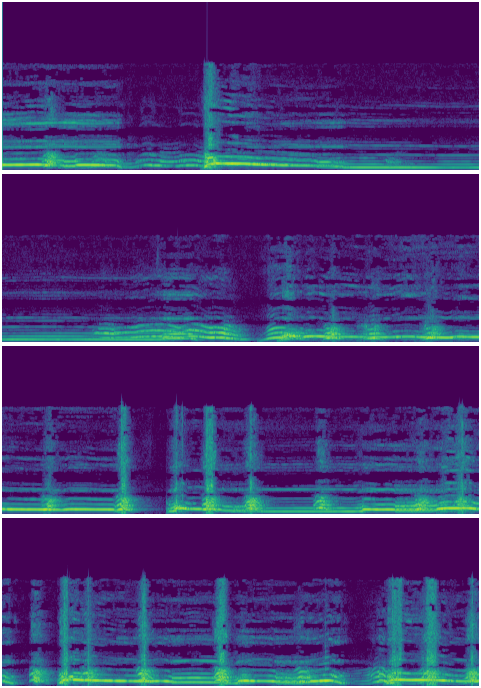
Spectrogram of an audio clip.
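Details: Greyhound dog howling in long drawn tones, some held steadily flat, others bending up and down, broken by short pauses, with sharp clicks and knocks between phrases.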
